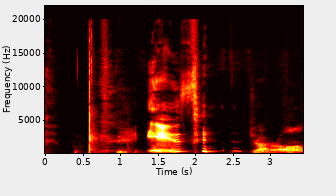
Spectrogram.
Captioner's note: chuckles and claps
